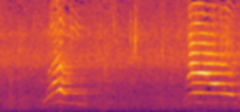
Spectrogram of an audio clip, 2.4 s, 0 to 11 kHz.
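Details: Young kittens climbing mosquito nets in Galati, Romania, June 2012: two clear, high-pitched meows about a second and a half apart. The first sweeps up then down, and the second is longer and steadier.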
